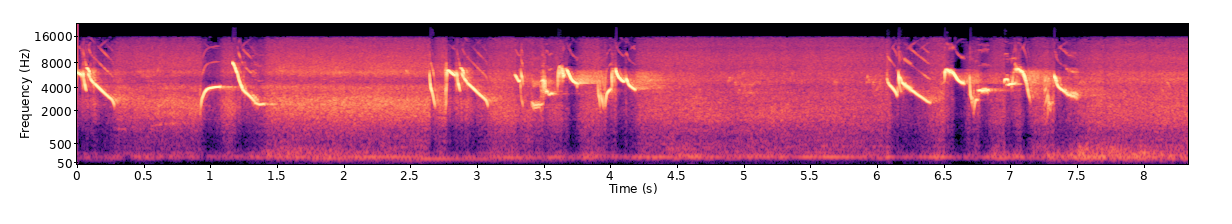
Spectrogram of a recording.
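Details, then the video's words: Black-throated canary song used to train young canaries, captured with a GoPro Hero 5: scattered clusters of sharp falling whistles and twittered notes with gaps of a second or more, over a constant low drone. "Suara Blackthroat Durasi Panjang Untuk Masteran Kenari"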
